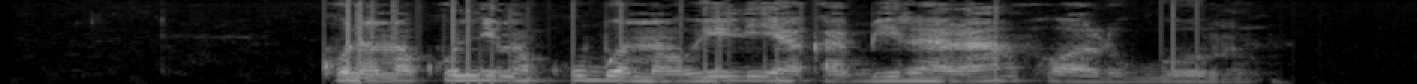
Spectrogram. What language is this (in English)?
Swahili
